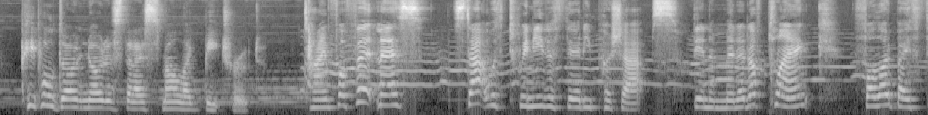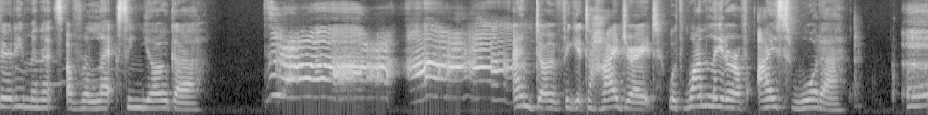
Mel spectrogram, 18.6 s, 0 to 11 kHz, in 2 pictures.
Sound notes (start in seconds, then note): 3.1 screaming; 11.9 screaming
